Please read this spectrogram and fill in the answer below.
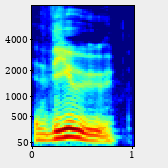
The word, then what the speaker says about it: Vue: View, som jeg ganske sikker på at det uttales View, altså Vue.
